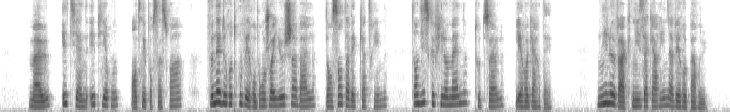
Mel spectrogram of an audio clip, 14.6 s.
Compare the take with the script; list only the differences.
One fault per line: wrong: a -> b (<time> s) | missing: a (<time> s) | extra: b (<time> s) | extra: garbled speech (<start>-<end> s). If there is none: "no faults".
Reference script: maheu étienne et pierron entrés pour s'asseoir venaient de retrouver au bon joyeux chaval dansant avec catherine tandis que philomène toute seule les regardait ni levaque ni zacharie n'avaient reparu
no faults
